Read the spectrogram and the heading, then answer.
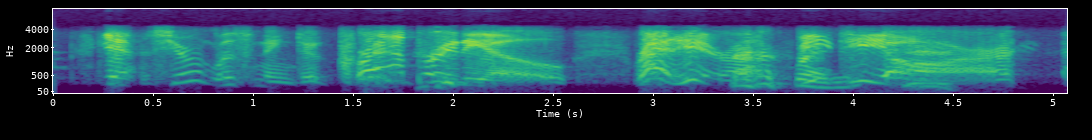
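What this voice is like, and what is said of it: Exaggerated radio DJ voice. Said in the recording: “Do you have a radio voice?”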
